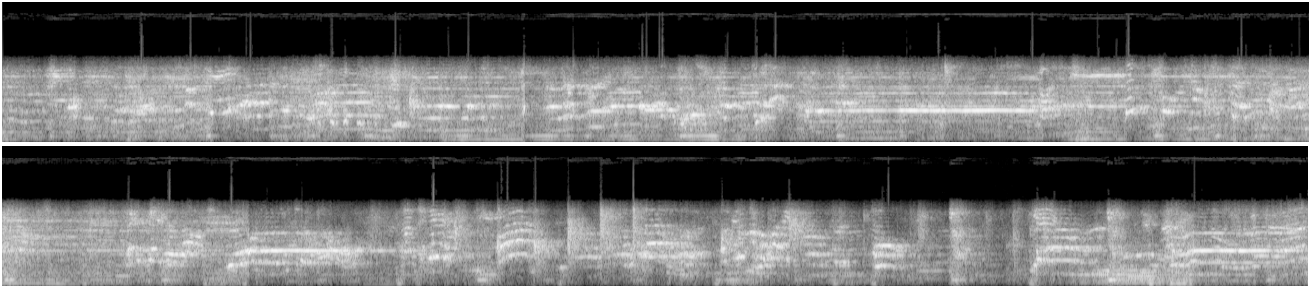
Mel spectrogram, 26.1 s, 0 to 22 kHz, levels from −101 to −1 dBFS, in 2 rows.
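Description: Gain pumping runs through the whole clip: the level swings by around 10 dB, ducking under each loud sound, likely from input gain set far too high with a fast limiter pulling it down. The waveform looks flattened.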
